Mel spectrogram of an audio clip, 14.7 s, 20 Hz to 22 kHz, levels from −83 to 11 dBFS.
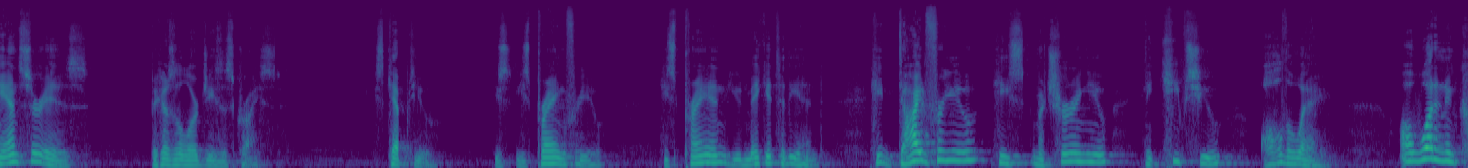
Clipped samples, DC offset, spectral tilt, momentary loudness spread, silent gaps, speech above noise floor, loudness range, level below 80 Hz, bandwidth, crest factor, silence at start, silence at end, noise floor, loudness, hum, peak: under 0.1%; under 0.1%; -6.5 dB/octave; 18 LU; none; 38 dB; 7 LU; -70 dBFS; 18 kHz; 22 dB; 0 s; 0 s; -73 dBFS; -35 LUFS; none; -14 dBFS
